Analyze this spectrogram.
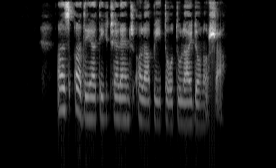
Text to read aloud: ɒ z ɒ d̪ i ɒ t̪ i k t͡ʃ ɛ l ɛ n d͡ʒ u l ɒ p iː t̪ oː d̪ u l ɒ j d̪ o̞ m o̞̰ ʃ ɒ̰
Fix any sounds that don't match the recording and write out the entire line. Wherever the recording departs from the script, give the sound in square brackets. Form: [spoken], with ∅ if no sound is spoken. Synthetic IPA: ɒ z ɒ d̪ i ɒ t̪ i k t͡ʃ ɛ l ɛ n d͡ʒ [ɒ] l ɒ p iː t̪ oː [t̪] u l ɒ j d̪ o̞ [n] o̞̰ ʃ ɒ̰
